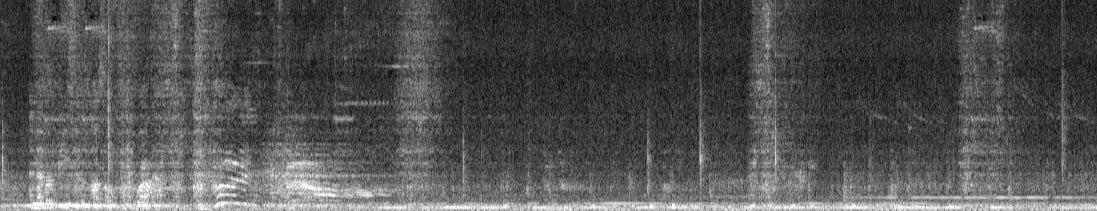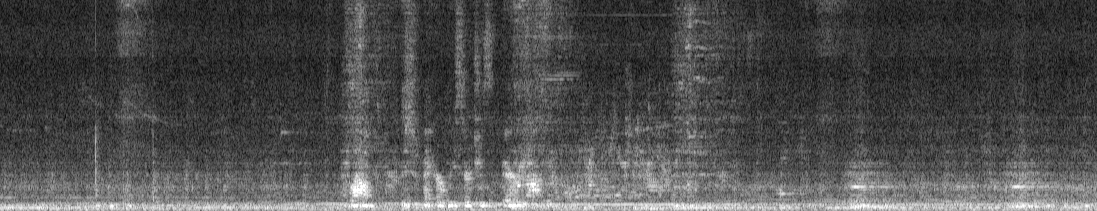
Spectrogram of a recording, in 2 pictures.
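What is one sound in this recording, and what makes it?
Video game sound plays from a television's speakers.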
